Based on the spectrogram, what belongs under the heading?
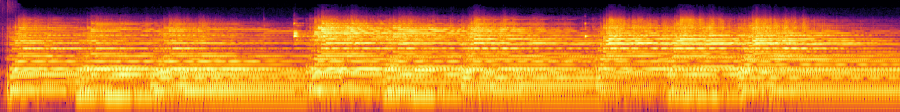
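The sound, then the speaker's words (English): Electric guitar on the bridge pickup, played through a Geneva amp sim directly into an audio interface, with dotted-eighth delay and Spurgeon Hall reverb, repeating notes cascading and washing into a continuous shimmering wash, steady and fairly loud with no voices. “And of course, since we are P-dubbing, dotted eighth delay and the Spurgeon Hall reverb.”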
